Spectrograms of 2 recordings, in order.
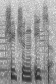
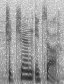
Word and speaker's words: Chichén: guided tour of Chichen most of us were pronouncing the site as chichin our guide corrected us he was fluent in Spanish English and the most common language of the area Mayan Chichen was correct the name is actually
